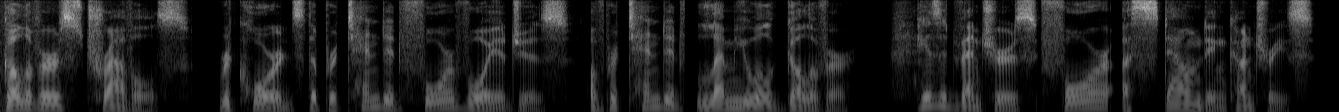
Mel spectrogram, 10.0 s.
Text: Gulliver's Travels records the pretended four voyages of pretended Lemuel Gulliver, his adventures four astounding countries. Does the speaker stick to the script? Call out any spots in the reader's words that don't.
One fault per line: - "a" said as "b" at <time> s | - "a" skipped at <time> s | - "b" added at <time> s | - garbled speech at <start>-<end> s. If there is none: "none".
none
